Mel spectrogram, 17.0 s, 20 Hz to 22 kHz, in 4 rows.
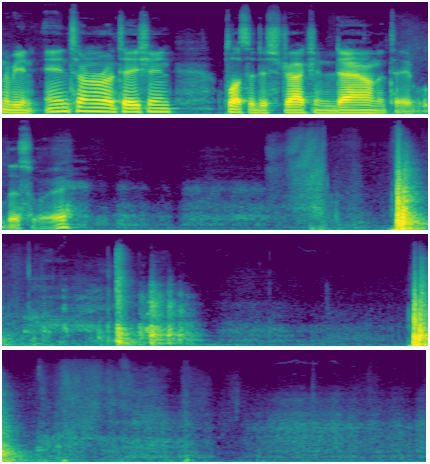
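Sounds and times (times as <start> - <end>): rustling: 6.9 - 8.8, 12.6 - 17.0
heavy thuds on table: 8.2 - 8.7, 12.6 - 13.2.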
